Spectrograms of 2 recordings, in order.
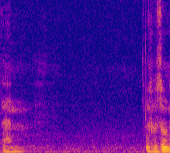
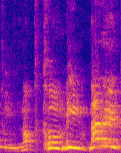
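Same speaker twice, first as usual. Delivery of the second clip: much higher, loud, slow angry cry; furious shout; 6 dB louder, slower than usual. Acted. Rochester shouts down Jane's objection, furious shout. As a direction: roar the denial at her.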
